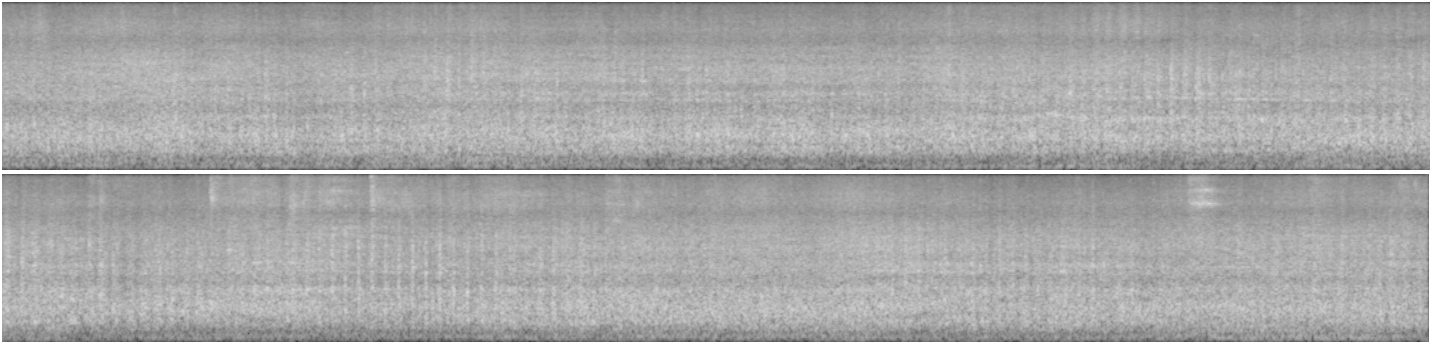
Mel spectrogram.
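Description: Norfolk Southern freight train's tank cars and boxcars rolling past: a loud, steady rumble and clatter of steel wheels on the rails, with a few faint high clicks in the second half.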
